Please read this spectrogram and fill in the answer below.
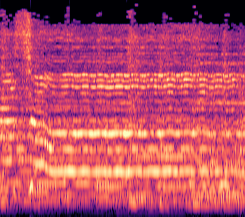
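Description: A woman singing into a microphone over backing music: a short sliding vocal run that settles into one long held note.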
